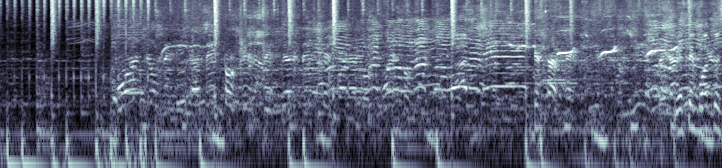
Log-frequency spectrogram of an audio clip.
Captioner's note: people shout indistinctly to sell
